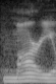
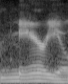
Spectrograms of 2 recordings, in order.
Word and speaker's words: Mario: Just pronounce it right, dude. Not saying that you can't pronounce it however you want to. If you want to pronounce it like that, that's fine. But it's like, dude, sometimes I cringe when he says Mario because it's like, you guys know it's Mario, right? Not Mario.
